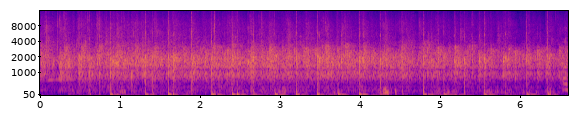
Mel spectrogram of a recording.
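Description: An audience claps steadily and loudly to welcome a speaker at a law school event, dense sustained applause filling the room without pause.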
